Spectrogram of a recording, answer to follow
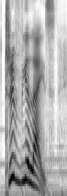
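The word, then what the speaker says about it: trivialize: आप इसे वर्ब की तरह भी यूज कर सकते हो, तब कहेंगे ट्रिवियलाइज। इसकी जो प्रोनाउंसिएशन एंड में है ना, वो ज में एंड होती है। इट्स ट्रिवियलाइज।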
